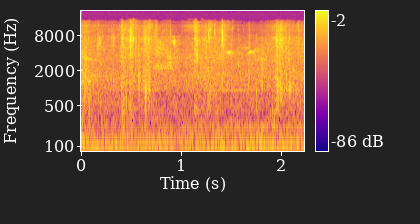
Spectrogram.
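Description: Footsteps of a person walking on a wood-mulch bed, with faint scattered clicks over a steady low rumble.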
